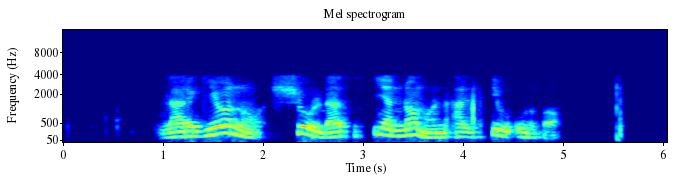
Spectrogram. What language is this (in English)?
Esperanto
